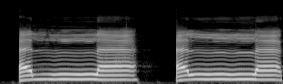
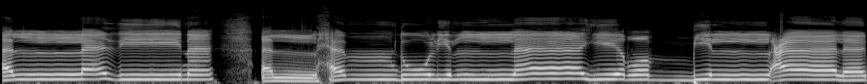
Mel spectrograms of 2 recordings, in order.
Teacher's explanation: tepi lidah tepi lidah itu maksudnya samping lidah atau sisi lidah huruf lam itu dilafalkan dari tepi lidah kita bagian depan yang kanan dan tepi lidah bagian depan kita yang kiri keduanya menyusur sampai ke ujung lidah disentuhkan ke langit-langit di atasnya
